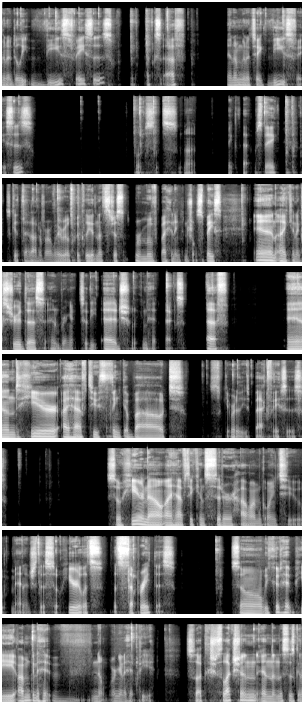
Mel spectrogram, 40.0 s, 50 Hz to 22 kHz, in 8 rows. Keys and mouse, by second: 0.7-2.4 drag, 2.2 x, 7.3 ctrl+z, 9.7 ctrl+space, 10.5 click, 11.2 ctrl+space, 12.2-13.9 drag, 14.0 e, 16.6 click, 17.7 x, 22.9-25.9 drag, 24.4 x, 27.1 click, 29.5 click, 30.1-32.5 drag, 32.1 p, 33.6 p, 35.5 v, 37.2 p, 39.0 Tab, 39.2-40.0 drag, 39.9 Tab.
